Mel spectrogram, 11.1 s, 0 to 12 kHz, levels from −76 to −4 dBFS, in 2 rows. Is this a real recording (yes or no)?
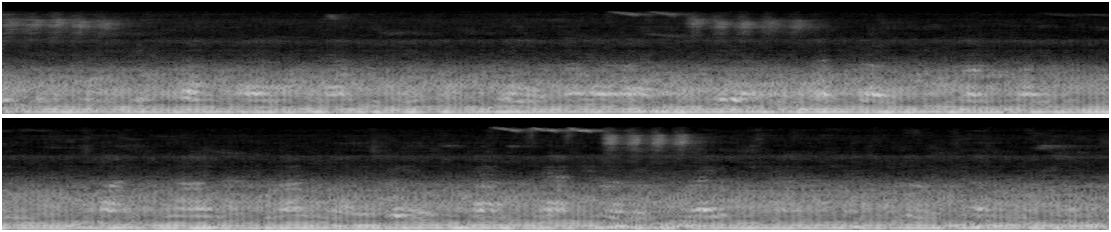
no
